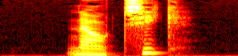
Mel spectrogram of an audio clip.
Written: nautik

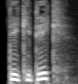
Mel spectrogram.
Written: dikkedik

